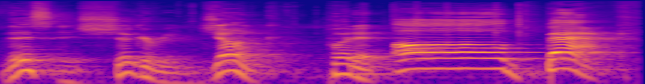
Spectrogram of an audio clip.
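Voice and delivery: firm order to return it; exasperated dad; stern father scolding. Acted. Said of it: "said her father".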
